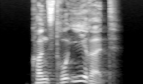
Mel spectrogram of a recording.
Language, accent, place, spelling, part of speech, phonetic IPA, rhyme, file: German, Germany, Berlin, konstruieret, verb, [kɔnstʁuˈiːʁət], -iːʁət, De-konstruieret.ogg
- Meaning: second-person plural subjunctive I of konstruieren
